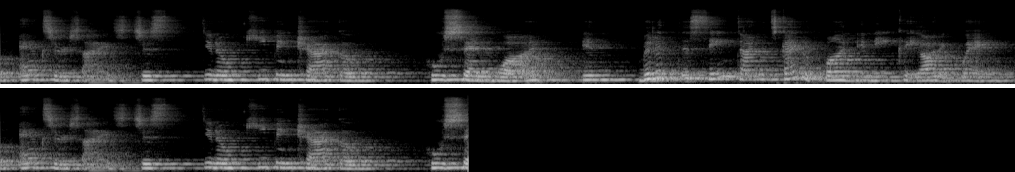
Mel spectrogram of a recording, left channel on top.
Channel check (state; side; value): drops out; right; at 4.7 s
